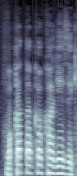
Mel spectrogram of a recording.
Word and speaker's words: 若隆景: あの、この優勝した力士、若隆景関、若隆景関なんですけど、いやアナウンサー泣かせですよね。若隆景って読みづらいっすもん。こうやって、若隆なのに、こう、影なのが読みづらいんですよね。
